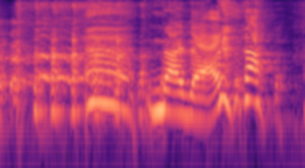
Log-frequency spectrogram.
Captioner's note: gently laughs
